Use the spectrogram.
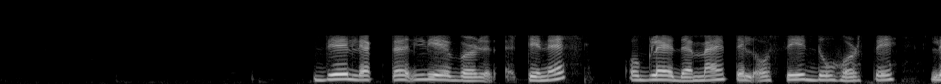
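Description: This is a speech clip that has come through a WebRTC call path with a narrowband G.711 mu-law codec and nothing above 4 kHz, and nothing is technically wrong with it.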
